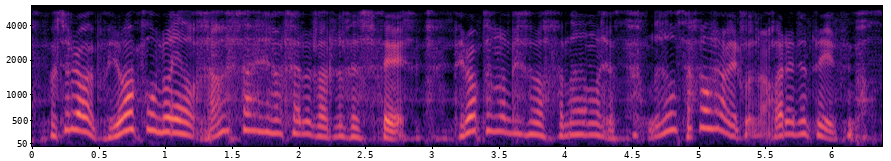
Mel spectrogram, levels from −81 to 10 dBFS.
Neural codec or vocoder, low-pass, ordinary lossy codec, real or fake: autoencoder, 44.1 kHz, a latent of 192 numbers a frame, MeloTTS; 5.4 kHz; none; fake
